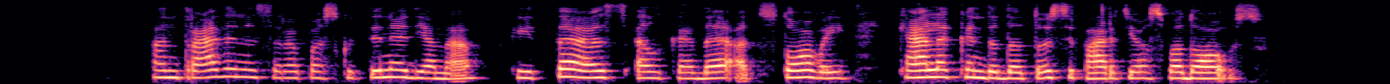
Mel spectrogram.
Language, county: Lithuanian, Telšiai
